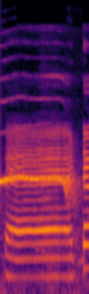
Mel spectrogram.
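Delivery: पैट drawn out very slowly and loud; stretched blend. Shown as a demonstration. Teacher sounding out पैट for children, loud and slow. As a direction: hold पैट long and strong. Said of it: "टी की साउंड होती है टे".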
